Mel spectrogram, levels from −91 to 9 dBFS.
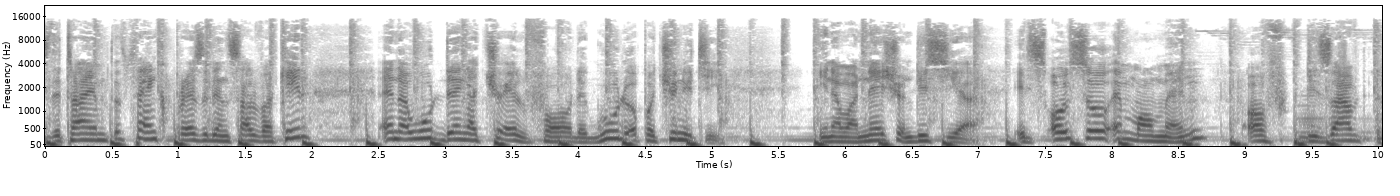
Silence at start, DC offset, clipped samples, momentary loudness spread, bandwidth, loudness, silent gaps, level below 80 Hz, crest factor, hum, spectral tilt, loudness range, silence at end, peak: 0 s; under 0.1%; under 0.1%; 7 LU; 15.5 kHz; -25 LUFS; none; -32 dBFS; 16 dB; none; -4.5 dB/octave; 1 LU; 0 s; -10 dBFS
